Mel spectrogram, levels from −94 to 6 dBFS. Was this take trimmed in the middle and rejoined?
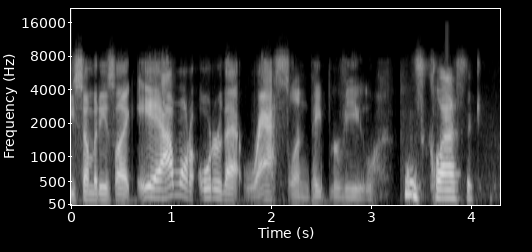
yes; 1 cut; at 3.3 s

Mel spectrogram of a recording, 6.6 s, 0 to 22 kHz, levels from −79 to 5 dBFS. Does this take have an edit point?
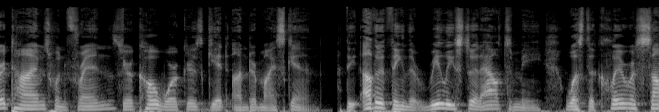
yes; 2 cuts; at 1.2 s, 3.4 s

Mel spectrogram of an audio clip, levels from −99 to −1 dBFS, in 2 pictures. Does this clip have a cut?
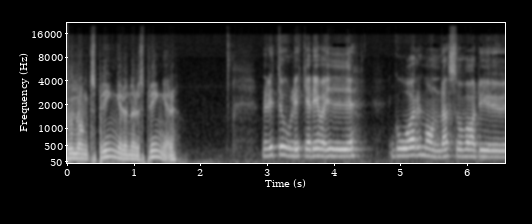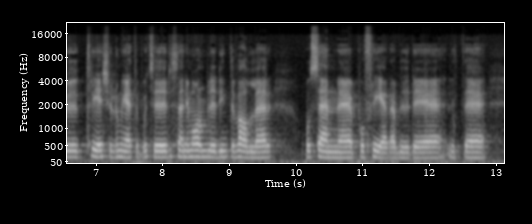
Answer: no; 0 cuts

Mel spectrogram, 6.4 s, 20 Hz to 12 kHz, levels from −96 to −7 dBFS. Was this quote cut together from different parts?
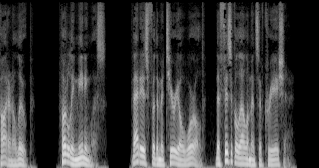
no; 0 cuts

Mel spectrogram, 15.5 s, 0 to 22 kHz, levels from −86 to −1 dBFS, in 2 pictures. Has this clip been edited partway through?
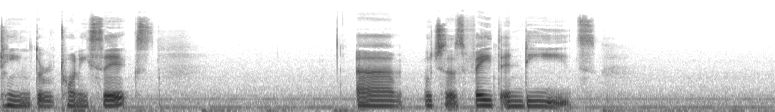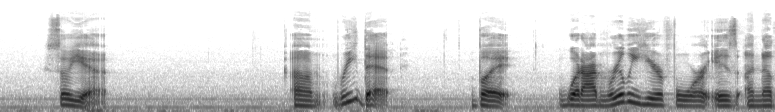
no; 0 cuts

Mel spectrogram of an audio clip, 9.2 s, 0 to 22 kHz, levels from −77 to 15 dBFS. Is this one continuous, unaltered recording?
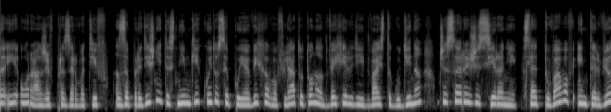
no; 1 cut; at 6.5 s

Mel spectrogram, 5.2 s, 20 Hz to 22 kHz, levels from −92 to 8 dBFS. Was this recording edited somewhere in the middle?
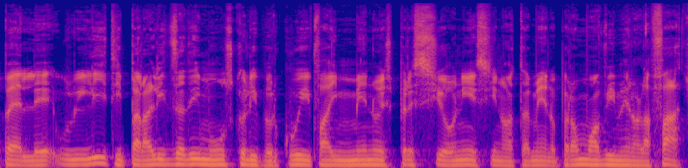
no; 0 cuts

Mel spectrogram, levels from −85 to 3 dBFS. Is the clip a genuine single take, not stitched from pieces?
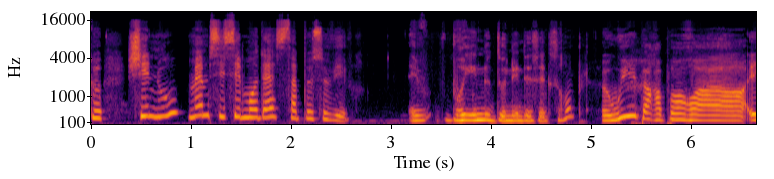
no; 1 cut; at 5.1 s

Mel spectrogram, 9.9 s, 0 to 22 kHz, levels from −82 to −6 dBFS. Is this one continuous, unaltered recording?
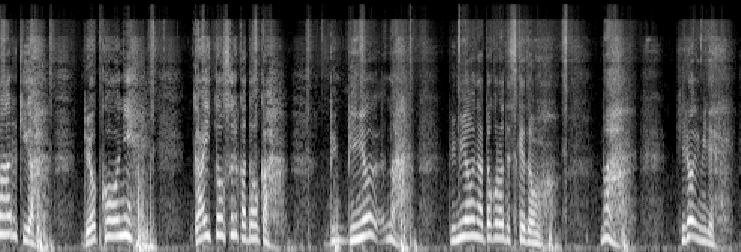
yes; 0 cuts

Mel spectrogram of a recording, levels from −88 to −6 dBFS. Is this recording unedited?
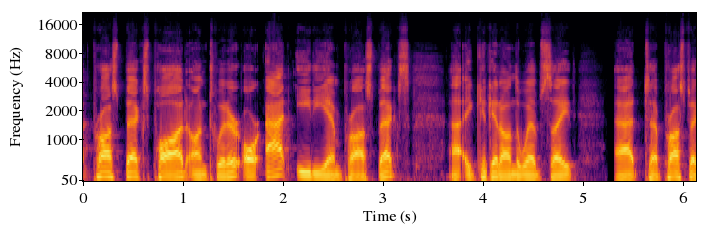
no; 1 cut; at 4.0 s

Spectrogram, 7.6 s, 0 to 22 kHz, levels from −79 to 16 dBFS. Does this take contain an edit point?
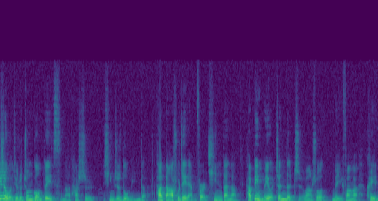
yes; 2 cuts; at 3.0 s, 4.8 s

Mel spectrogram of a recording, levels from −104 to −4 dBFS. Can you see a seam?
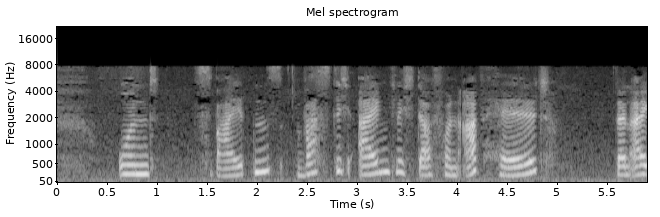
no; 0 cuts

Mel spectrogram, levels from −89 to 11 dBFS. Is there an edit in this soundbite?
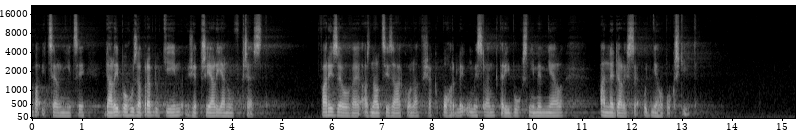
no; 0 cuts

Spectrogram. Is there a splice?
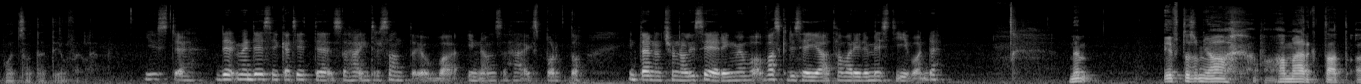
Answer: no; 0 cuts

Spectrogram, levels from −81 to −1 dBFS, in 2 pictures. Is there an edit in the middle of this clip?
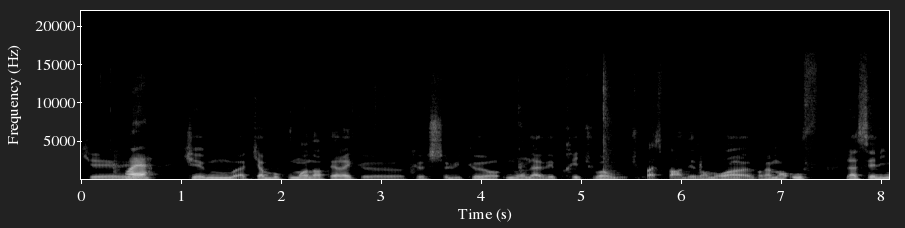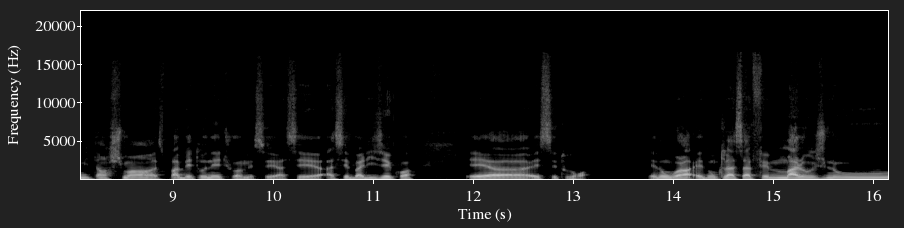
no; 0 cuts

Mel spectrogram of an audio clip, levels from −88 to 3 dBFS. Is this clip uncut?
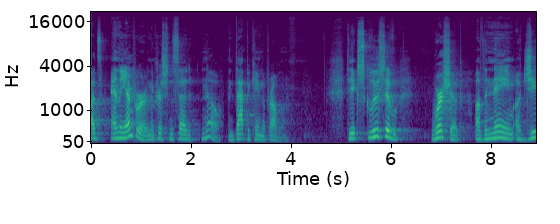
no; 1 cut; at 2.6 s

